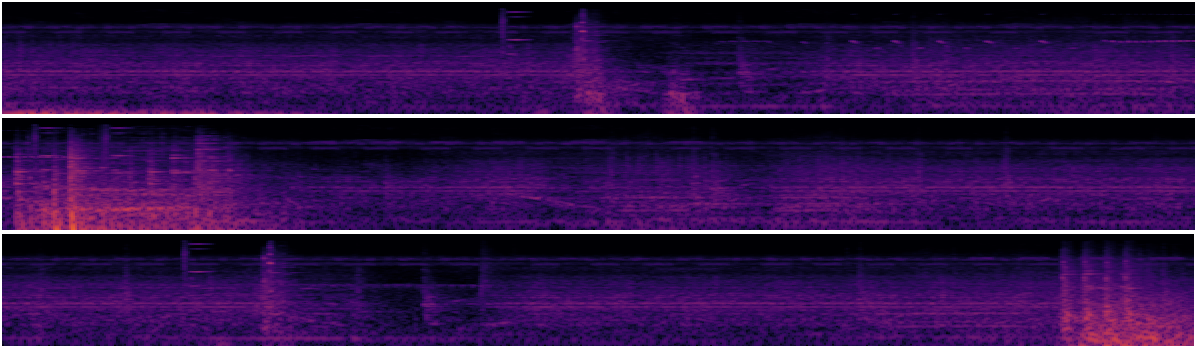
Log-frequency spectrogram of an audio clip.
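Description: A crane's winch hums steadily as a load hangs on its cable.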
